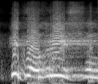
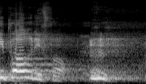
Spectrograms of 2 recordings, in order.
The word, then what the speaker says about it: hipogrifo: Hipogrifo violento. Hipógrifo. Es hipogrifo. Hipógrifo. El director, lo has contratado, lo siento. No, culpa tuya. es hipogrifo, con acento en la I. ¿En qué I? En la segunda I.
